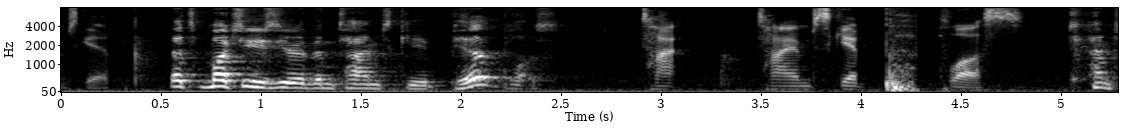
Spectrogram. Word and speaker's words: Time SkiP+: That's much easier than time skip plus. Time time skip plus Time skip is what it is. plus. Yeah. It really let the air escape your mouth when you pronounce the last P.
